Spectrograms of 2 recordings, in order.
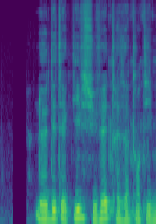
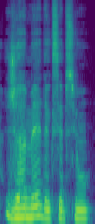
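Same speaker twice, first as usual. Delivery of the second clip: slow, louder and higher, every syllable pressed; indignant insistence; 5 semitones higher, 5 dB louder, slower than usual. Acted. Fussy old clerk insisting to the detective, indignant. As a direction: hammer home that there is never an exception.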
